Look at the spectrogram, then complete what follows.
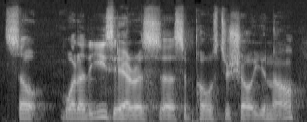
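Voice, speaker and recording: A man's voice: mid-range voice, fairly even intonation, a bit bright. Austrian-accented man giving a conference keynote. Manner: halting, many restarts and fillers, self-deprecating humor. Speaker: keynote speaker. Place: conference hall.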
